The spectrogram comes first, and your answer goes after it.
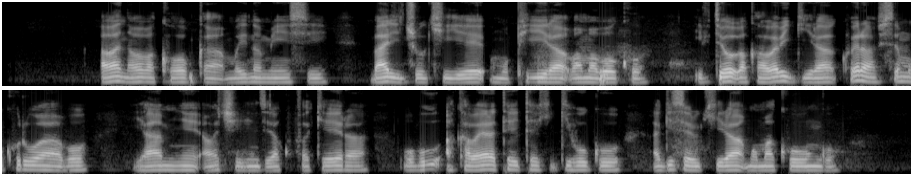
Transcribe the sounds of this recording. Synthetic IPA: aβaːnaβaβakʰo̞ːbɡamuɾino̞miːsi | βaɾid͡ʒukʰije̞ʔumupʰiːɾawʔamaβo̞kʰo̞ | ḭvjo̞βakʰaβaβaβiɡiɾakuβe̞ːɾaβafi̥se̞umukʰuɾuwaːβo̞ | jamɲe̞ʔaβat͡ʃijinziɾaku̥v̥akʰe̞ːɾa | uβuʔakʰaβajaɾatejitekiɡiɦuɡu | aɡise̞ɾukʰiɾamumakʰuːŋɡo

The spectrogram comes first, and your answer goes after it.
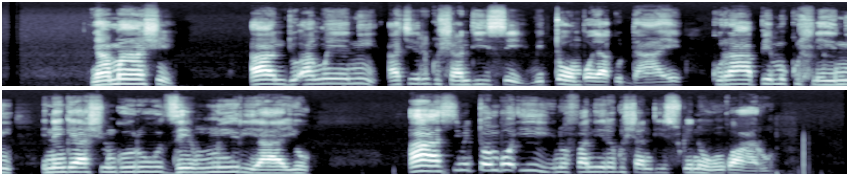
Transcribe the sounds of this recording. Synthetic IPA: ɲamaːʃe | antuamweniat͡ʃiɾikuʃandisemito̞mbo̞jakudʱaːje | kurape̞mukuɬeniː | ne̞ŋɡe̞jaʃuŋɡuɾud͡ze̞mwiɾijaːjo̞ | asimito̞mbo̞ʔijiːno̞faniɾak̬uʃandiswene̞ɦuŋɡwaːru

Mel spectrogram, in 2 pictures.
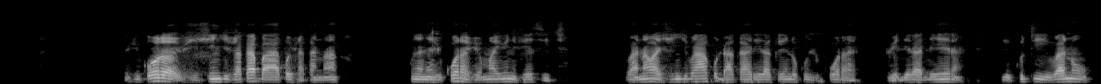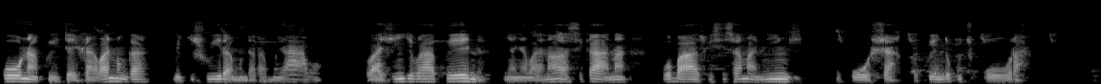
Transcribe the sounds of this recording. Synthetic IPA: ʐikoɾaʐiʒind͡ʒiʐakaɓaːkwaʐakanakḁ | kuɲaɲaʐiko̞ɾaʐe̞majunivesiti̥ | ʋanaʋaʒind͡ʒiʋaːkuɗakaɾiɾakue̞ndakuʐiko̞ɾa | ʐe̞ɗe̞ɾaɗe̞ɾa | ŋɡe̞kutiʋano̞konakuitaiʐaʋano̞ŋɡa | ʋet͡ʃiʃwiɾamundaɾamo̞jaːʋo̞ | ʋaʒind͡ʒiʋaːkue̞ndakuɲaɲaʋanaaasikana | ʋo̞ɓaːzwisisamaniŋɡi | kuko̞ʃakwekue̞ndakut͡ʃi̥ko̞ːɾa

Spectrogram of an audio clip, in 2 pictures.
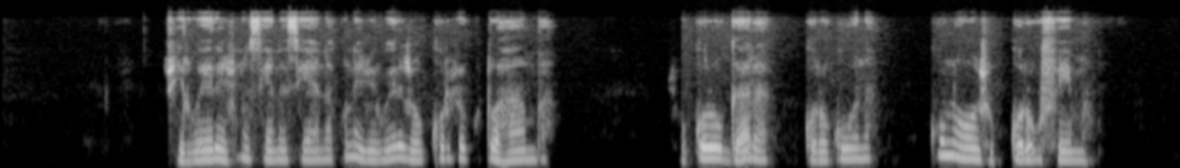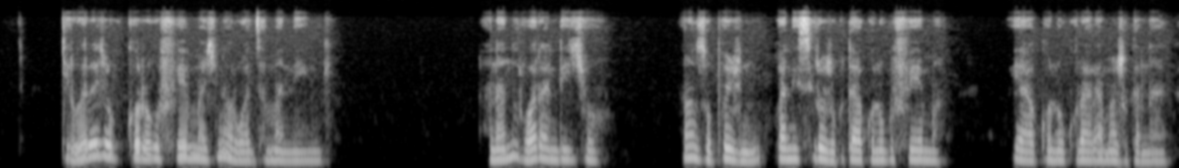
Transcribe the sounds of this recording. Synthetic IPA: ʐ̥irwe̞ɾe̞ʐino̞sijanasijanakune̞ʐirwe̞ɾe̞ʐokuko̞rot͡ʃe̞ku̥to̞ɦamba | ʐ̥okuko̞ɾoɡʱaɾa | koɾo̞kuona | kunowoʐokukoɾokufe̞ma | t͡ʃirwe̞̰ɾe̞t͡ʃe̞k̬uko̞ɾokufe̞mat͡ʃino̞rwad͡zamaniːŋɡi | anaːno̞rwaɾandit͡ʃo̞ | ano̞zo̞puweʐikwanisiɾo̞ʐo̞kutiakonok̬ufe̞ma | ujeakonokuraramaʐakanaːkḁ

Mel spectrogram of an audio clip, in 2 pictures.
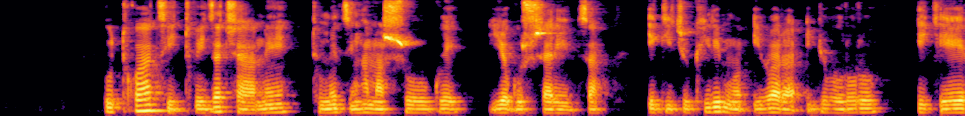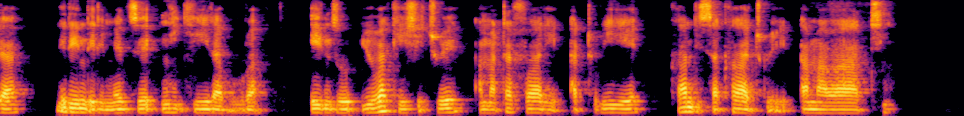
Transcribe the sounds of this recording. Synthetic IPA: utwaːt͡sitwiːzat͡ʃaːne̞tʰume̞ze̞ŋ̥amaʃuːɡwe̞ | jo̞ɡuʃu̥ʃaɾeza | iɡit͡ʃukʰiɾimŋo̞iβaɾaɾɟuβuɾuɾu | iɟe̞ːɾa | nḭɾiːndiɾime̞ze̞ŋ̥hiɟiɾaβuɾa | inzujuːβakʰiʃid͡ʒɡwe̞amatafaɾiatʰuɾije̞ | kʰaːndisakʰad͡ʒɡwḛamaβaːtʰi

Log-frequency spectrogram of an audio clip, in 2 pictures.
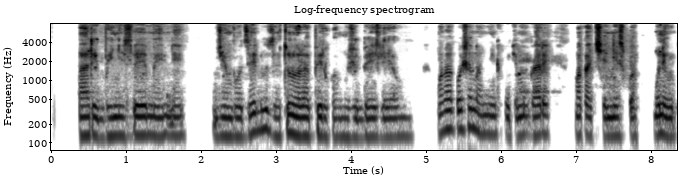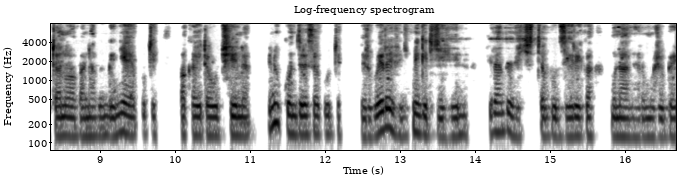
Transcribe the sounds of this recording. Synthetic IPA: ʋaɾiɡʱwiɲiswemene | nd͡ʒimbo̞d͡ze̞ɗud͡zatino̞ɾapirwamuʐibʱeʒlejaume | mwakako̞ʃamaɲiŋɡikutimuɡʱaɾe̞ | mwakat͡ʃe̞ne̞swa | mune̞utano̞wakanakaŋɡe̞ɲajajekuti | ʋakaitaut͡ʃena | ino̞ko̞nze̞ɾe̞sakuti | ʐ̥irwe̞ɾeʐintine̞ŋɡe̞t̬it͡ʃiɦina | tirambeʐit͡ʃi̥tabud͡ziɾika | munan̤aɾimuʐibʱe

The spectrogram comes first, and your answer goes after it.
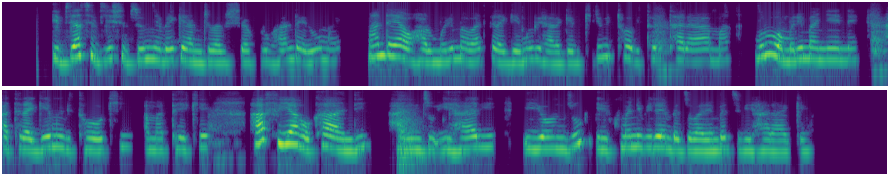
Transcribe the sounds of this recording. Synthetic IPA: ivjaːt͡sivjiːnʃivjuːmɲeβe̞ːɡe̞ɾanid͡ʒeβaβiʃiɾakuɾuɦaːnde̞ɾumŋe̞ | m̥aːndejaːho̞ɦaɾumuɾimaβatʰeɾaɡijemwiβiɦaɾaɡeβikʰiɾiβitʰoβitʰo̞βitʰaɾaːma | muɾuːwo̞muɾimaɲe̞ne̞hatʰeɾaɡijemwiβitʰo̞ːkʰiamatʰe̞kʰehaːfijaːɦo̞kʰaːndi | haɾinzuiɦaɾiː | jo̞nzuiɾikumŋwe̞niβiɾe̞ːmbe̞zoβaɾe̞ːmbe̞ziβiɦaɾaɡe̞

